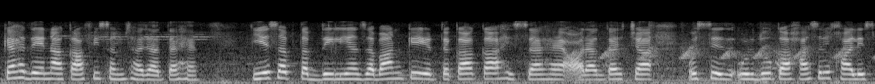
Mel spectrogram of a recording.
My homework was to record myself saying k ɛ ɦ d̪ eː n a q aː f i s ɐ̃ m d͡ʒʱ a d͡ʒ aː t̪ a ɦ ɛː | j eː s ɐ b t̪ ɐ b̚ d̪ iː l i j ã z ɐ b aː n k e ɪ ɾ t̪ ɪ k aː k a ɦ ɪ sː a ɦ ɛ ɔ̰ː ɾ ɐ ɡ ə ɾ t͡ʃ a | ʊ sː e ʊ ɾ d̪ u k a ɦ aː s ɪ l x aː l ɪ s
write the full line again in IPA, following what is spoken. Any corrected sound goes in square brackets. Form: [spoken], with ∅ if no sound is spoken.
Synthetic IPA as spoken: k ɛ ɦ d̪ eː n a [k] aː f i s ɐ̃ m d͡ʒʱ a d͡ʒ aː t̪ a ɦ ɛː | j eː s ɐ b t̪ ɐ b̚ d̪ iː l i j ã z ɐ b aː n k e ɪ ɾ t̪ ɪ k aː k a ɦ ɪ sː a ɦ ɛ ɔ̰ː ɾ ɐ ɡ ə ɾ t͡ʃ a | ʊ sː e ʊ ɾ d̪ u k a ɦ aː s ɪ l x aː l ɪ s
